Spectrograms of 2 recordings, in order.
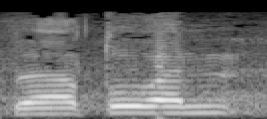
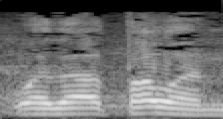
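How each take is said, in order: First: "طوى" said ṭuwan, u after the ṭāʾ; damma on the ṭāʾ. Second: "طوى" said ṭawan, a after the ṭāʾ; fatha on the ṭāʾ. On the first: Teacher showing the reading "بضم الطاء", "طوى" with u. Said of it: "بضم الطاء". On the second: Teacher showing the variant "وبفتحها", "طوى" with a. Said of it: "وبفتحها". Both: Shown as a demonstration.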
